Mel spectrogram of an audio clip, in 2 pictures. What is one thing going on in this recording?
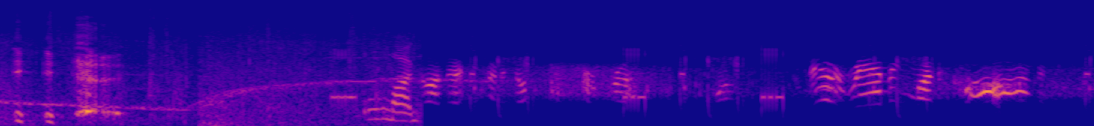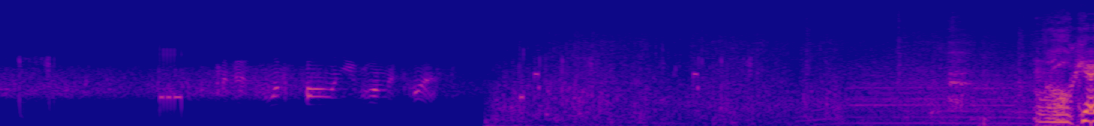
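Water splashes and laps as a swimmer moves.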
